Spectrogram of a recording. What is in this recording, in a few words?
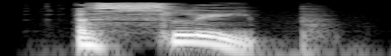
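"asleep", British English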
